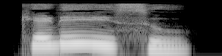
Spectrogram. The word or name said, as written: ಗುಟಾಯಿಸು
